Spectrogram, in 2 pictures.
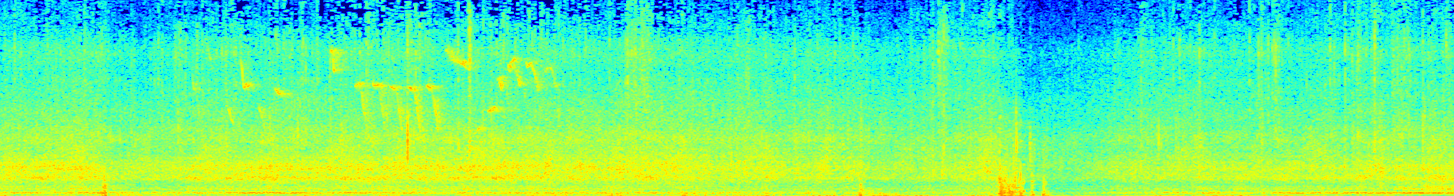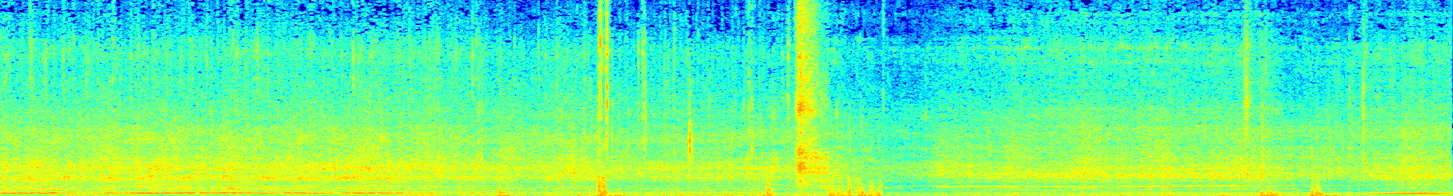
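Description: Bicycle tyres roll steadily over a paved path.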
